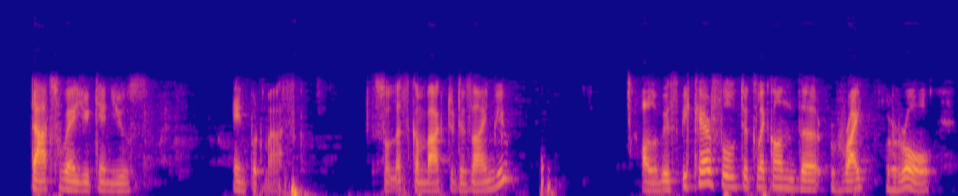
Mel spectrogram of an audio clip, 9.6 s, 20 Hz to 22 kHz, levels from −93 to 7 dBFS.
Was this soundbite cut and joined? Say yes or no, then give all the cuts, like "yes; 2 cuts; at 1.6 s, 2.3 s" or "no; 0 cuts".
yes; 1 cut; at 8.7 s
